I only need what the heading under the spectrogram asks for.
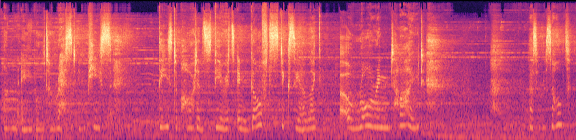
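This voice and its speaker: Game role: mournful woman of a fallen city, high-pitched and solemn, cavernous reverb over music. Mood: grave, mournful. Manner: solemn, formal, archaic storytelling. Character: sorrowful dying woman of a drowned, doomed city. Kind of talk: dramatic video game acting. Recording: echoing hall reverb under loud music.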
